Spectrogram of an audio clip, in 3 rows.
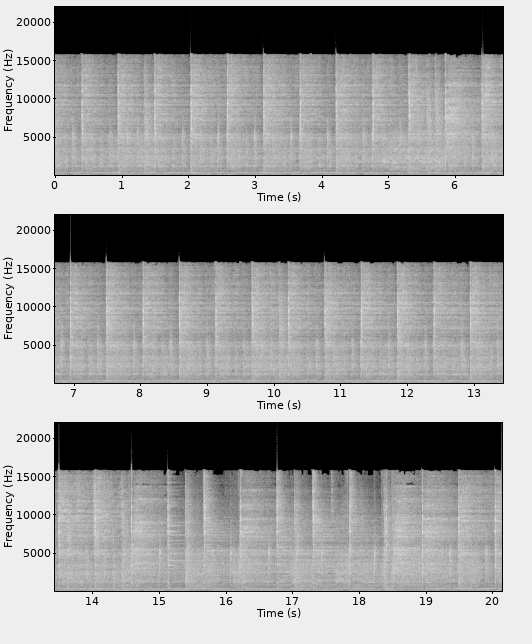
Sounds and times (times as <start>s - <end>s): Guitar: 0.0s - 20.1s.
